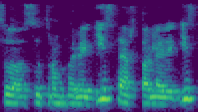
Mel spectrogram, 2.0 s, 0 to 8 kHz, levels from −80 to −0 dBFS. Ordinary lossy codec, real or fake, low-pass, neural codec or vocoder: MP3, 32 kbps; real; 7.2 kHz; none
